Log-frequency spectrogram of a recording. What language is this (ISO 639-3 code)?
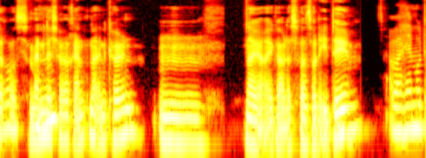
deu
